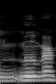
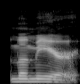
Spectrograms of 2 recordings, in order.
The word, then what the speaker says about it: Mimir: Moomer from God of War? That's a real Moomer move. Did I say it right? No, you said it funnier. Oh. It was good. Mimir.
